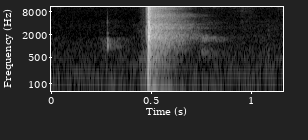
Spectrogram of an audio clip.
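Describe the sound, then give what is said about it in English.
A single sharp, loud hand clap with a quick decaying tail, preceded by a faint small click. There is no talking. “All right, I'm going to clap.”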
